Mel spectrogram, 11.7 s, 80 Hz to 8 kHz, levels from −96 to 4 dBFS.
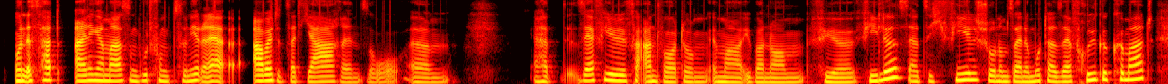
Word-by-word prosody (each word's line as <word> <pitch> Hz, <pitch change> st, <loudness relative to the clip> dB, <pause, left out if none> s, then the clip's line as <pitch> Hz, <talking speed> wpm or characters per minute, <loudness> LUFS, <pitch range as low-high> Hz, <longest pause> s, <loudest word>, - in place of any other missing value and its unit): und 200 Hz, -2 st, +5 dB
es 200 Hz, +5 st, +2 dB
hat 220 Hz, +1 st, +2 dB
einigermaßen 195 Hz, -1 st, +3 dB
gut 200 Hz, +1 st, -3 dB
funktioniert 190 Hz, +1 st, -2 dB
und 170 Hz, -, +2 dB
er 185 Hz, -1 st, +4 dB, 0.3 s
arbeitet 195 Hz, -2 st, +5 dB
seit 170 Hz, 0 st, -5 dB
Jahren 170 Hz, -2 st, -1 dB
so. -, -, -10 dB
Ähm, 155 Hz, -1 st, -6 dB, 0.8 s
er 175 Hz, 0 st, -4 dB
hat 175 Hz, 0 st, -4 dB, 0.2 s
sehr 200 Hz, 0 st, +1 dB
viel 205 Hz, -2 st, +2 dB
Verantwortung 165 Hz, -2 st, -2 dB
immer 160 Hz, -2 st, -3 dB
übernommen 155 Hz, 0 st, -4 dB
für 155 Hz, -1 st, -3 dB
vieles. 255 Hz, -, +3 dB
Er 180 Hz, -, -2 dB
hat 175 Hz, -, -7 dB
sich 175 Hz, -1 st, -9 dB
viel 230 Hz, 0 st, +3 dB
schon 190 Hz, -4 st, -1 dB
um 175 Hz, -, 0 dB
seine 170 Hz, -1 st, 0 dB
Mutter 185 Hz, -1 st, -1 dB
sehr 175 Hz, 0 st, +1 dB
früh 220 Hz, +5 st, +2 dB
gekümmert, 245 Hz, +2 st, +2 dB
180 Hz, 170 wpm, -24 LUFS, 165-205 Hz, 0.8 s, und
